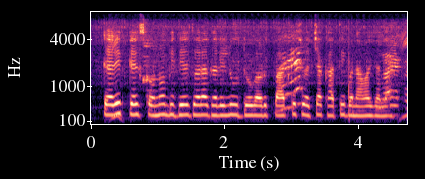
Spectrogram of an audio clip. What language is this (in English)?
Bhojpuri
